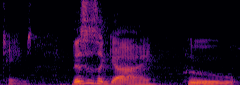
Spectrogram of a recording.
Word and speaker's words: Thames: Pretty sure that's how you pronounce it, Thames.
